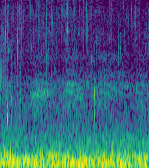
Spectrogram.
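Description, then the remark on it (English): Barnacles on large rocks with seaweed clicking as they feed while water moves calmly through crevices over them: a dense patter of tiny crackles and trickles, steady, set against a constant low rumble of moving water and city noise. “The tiny clicking sounds that you hear are the meeting of the water and the barnacles.”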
